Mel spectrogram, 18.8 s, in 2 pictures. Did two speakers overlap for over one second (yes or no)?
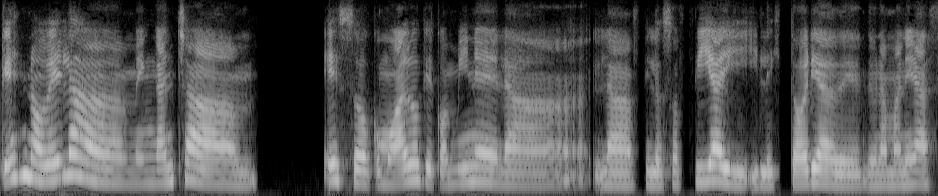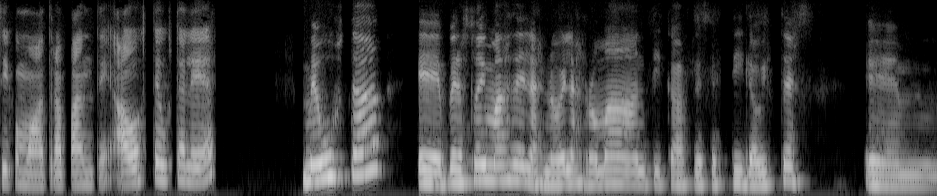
no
